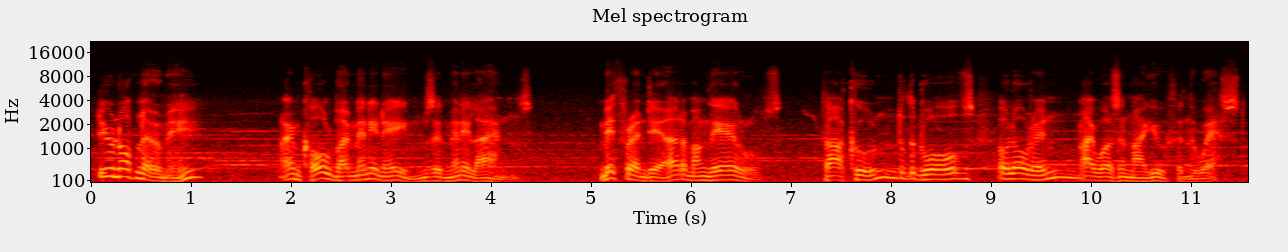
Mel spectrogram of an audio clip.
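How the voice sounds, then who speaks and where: An actor playing a wise old wizard in a fantasy game, grave and courteous, speaking in measured, theatrical declamation. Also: male voice, mid-range voice, big pitch swings, over music. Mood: grand, introducing himself. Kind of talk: dramatic fantasy game acting.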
